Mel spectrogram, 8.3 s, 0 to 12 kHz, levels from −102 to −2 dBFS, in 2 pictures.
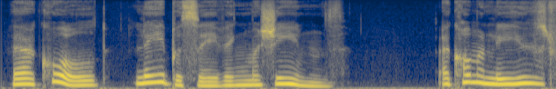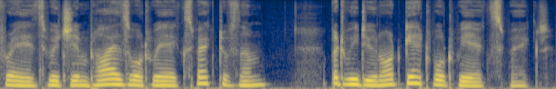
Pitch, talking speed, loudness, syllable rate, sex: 185 Hz, 175 wpm, -16 LUFS, 5.4 syllables/s, female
